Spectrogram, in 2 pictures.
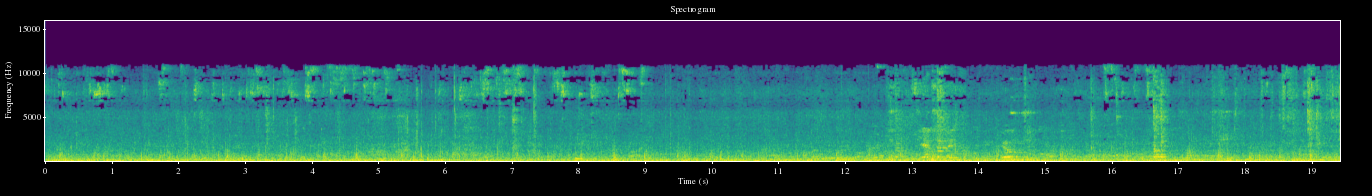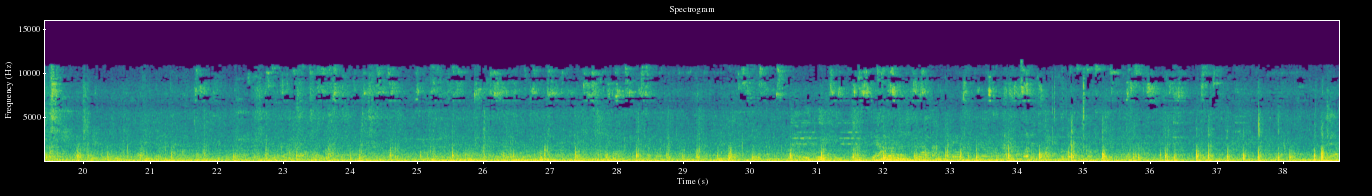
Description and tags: Airport ambience recorded at Copenhagen airport (Kastrup).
